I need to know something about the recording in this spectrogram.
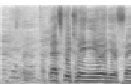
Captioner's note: class laughs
